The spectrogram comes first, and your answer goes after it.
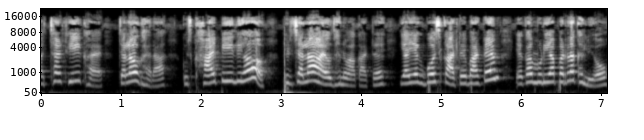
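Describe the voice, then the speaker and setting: A squeaky, cartoonish character voice from a woman, extremely high in pitch, with lively intonation and a moderate pace. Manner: nagging, sarcastic.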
